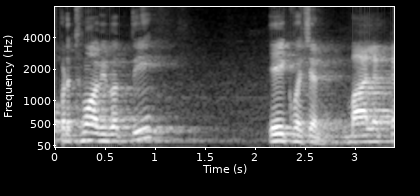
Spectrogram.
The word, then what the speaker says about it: बालकः: और इस विसर्ग का जो उच्चारण है वो ह के समान होता है। ठीक है, ह के समान इस विसर्ग का उच्चारण होता है।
